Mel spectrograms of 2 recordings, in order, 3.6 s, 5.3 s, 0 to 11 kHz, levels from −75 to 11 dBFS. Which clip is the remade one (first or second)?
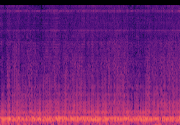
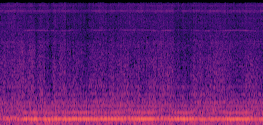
first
